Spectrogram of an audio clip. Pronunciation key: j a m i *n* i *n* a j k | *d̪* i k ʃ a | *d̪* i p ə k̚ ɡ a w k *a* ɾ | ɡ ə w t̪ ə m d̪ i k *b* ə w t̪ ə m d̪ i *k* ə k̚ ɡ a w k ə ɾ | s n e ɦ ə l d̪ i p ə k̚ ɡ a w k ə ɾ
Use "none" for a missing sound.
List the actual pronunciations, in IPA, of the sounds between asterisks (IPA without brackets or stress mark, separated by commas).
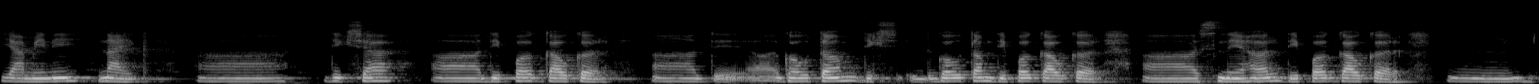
n, n, d̪, d̪, ə, ɡ, p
